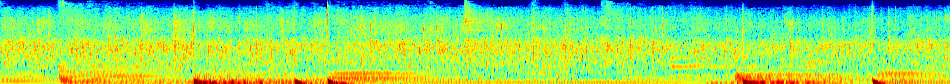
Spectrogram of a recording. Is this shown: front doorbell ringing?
no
